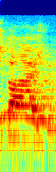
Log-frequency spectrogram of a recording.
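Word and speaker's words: Theismann: Joey I said Dad listen how do you pronounce our last name he said it's thyman why do you ask that's the first time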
